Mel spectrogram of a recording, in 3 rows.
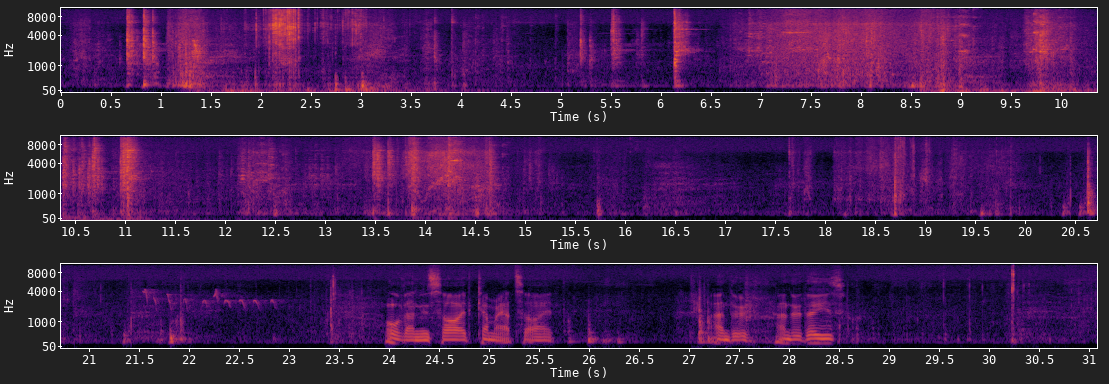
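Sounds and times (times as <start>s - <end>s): scraping and rustling canvas: 1.1s - 4.7s, 6.7s - 15.4s, 17.8s - 19.7s.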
